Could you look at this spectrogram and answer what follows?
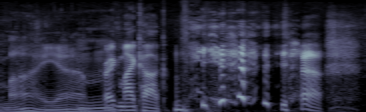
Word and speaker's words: Craig McCock: Wow, it is spelled exactly like you say it. It's Craig almost McCock. almost like my, yeah. Craig McCock.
